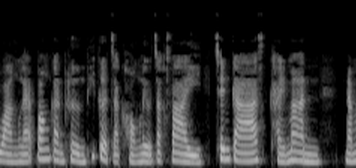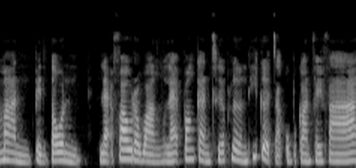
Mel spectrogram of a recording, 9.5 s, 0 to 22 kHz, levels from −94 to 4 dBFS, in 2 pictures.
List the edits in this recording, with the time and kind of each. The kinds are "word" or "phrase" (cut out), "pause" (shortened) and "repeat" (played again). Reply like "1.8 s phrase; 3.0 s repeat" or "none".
2.8 s pause; 3.6 s pause; 5.9 s pause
